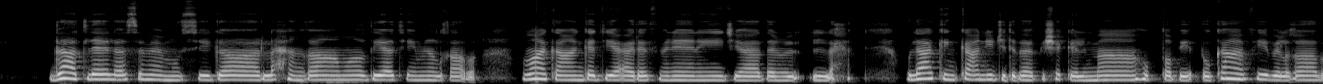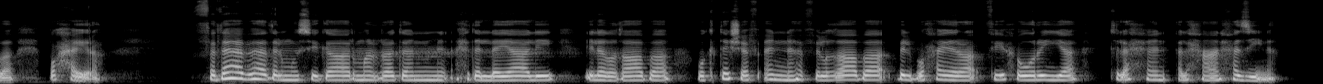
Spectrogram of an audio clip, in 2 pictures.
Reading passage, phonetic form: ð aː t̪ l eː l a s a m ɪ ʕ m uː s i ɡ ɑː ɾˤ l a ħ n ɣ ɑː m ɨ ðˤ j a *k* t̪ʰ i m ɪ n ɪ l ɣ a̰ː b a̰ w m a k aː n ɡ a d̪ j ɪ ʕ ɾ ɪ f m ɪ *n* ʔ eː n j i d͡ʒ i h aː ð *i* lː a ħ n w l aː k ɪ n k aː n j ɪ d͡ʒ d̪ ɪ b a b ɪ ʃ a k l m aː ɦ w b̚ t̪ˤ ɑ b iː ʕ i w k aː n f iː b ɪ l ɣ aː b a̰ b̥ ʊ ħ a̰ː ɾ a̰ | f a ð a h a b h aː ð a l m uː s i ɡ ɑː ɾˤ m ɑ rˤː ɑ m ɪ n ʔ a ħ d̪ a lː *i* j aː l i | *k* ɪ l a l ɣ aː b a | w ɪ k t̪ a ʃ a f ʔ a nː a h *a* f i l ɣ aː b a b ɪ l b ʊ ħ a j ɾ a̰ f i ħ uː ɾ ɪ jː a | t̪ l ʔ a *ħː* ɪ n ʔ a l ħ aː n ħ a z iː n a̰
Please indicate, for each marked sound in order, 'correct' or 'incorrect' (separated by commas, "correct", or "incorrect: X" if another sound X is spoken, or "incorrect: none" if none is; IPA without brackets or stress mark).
incorrect: ʔ, correct, incorrect: a, incorrect: a, incorrect: ʔ, correct, correct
